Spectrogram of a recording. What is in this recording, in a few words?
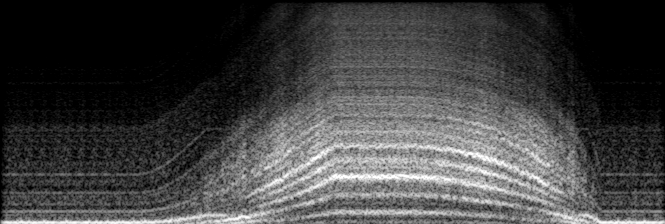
sports, engine sound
